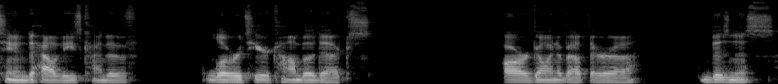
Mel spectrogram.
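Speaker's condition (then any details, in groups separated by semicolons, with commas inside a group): No condition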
